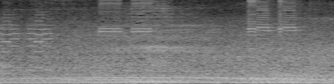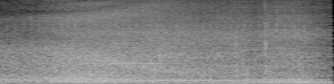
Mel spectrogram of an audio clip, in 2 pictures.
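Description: City road traffic: motorcycle and auto-rickshaw engines running and passing by, one swelling past about halfway through. Short high horn beeps sound in pairs, about one and a half and three seconds in.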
